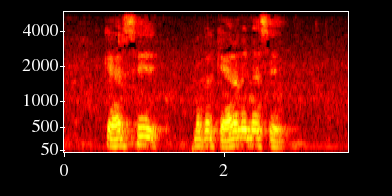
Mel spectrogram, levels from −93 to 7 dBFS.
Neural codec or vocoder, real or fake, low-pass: none; real; 5.4 kHz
